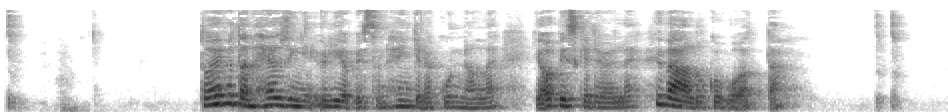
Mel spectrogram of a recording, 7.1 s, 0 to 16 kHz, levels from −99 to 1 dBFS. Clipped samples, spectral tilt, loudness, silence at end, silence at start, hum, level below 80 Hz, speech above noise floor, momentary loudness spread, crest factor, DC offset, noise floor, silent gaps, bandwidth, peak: under 0.1%; -6.5 dB/octave; -23 LUFS; 0.4 s; 0.05 s; none; -64 dBFS; 55 dB; 12 LU; 18 dB; under 0.1%; -78 dBFS; none; 11.5 kHz; -6 dBFS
